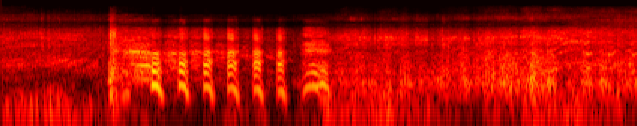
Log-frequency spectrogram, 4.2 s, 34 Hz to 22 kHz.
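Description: A 1/10-scale electric RC truggy coming down nose-first from a jump with a sharp thump a little under a second in, followed by a burst of laughter. After that comes a steady hiss of the truck's electric motor and tyres running on dry dirt.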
